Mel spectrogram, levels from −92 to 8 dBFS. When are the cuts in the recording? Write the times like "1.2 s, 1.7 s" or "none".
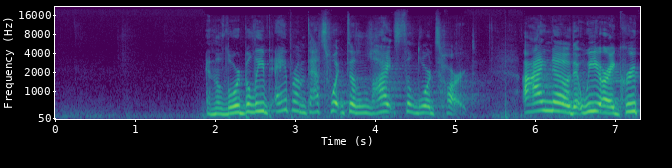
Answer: none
